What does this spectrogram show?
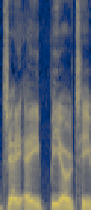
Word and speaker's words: jabot: It's spelled J-A-B-O-T, but it's a French word, so it's Jabot.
